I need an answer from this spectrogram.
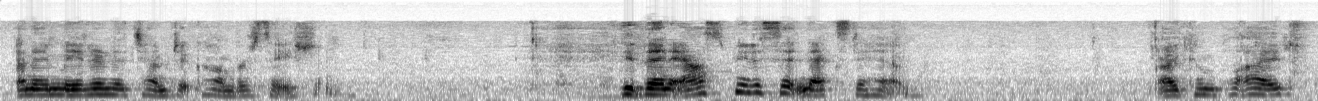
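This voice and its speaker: Woman in her thirties, deliberate reader of a formal statement, very dark voice, faint hiss in the room. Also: mid-range voice, low-quality recording. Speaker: speaker at a news conference. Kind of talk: reading a prepared statement. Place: news conference room.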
